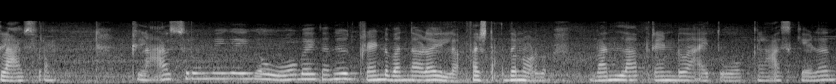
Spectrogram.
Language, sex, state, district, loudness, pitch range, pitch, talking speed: Kannada, female, Karnataka, Raichur, -17 LUFS, 190-225 Hz, 200 Hz, 135 wpm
